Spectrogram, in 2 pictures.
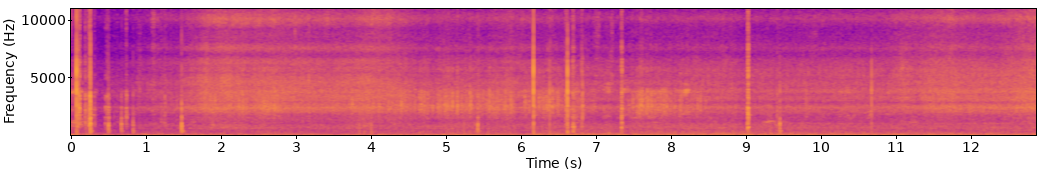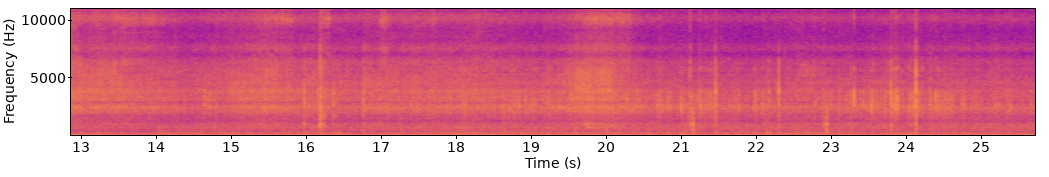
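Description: Wind rushing over a GoPro on a moving vehicle, with steady low road rumble and scattered sharp ticks.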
